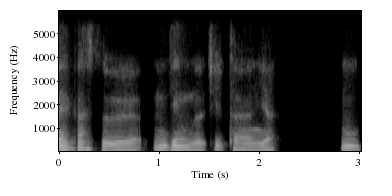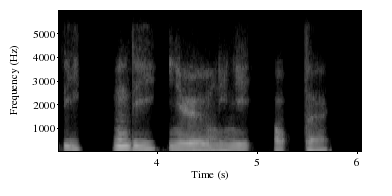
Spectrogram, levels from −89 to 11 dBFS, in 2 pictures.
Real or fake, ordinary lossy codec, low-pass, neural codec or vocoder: fake; Opus, 32 kbps; 5.4 kHz; codec, 16 kHz in and 24 kHz out, 0.9 kbps, LongCat-Audio-Codec, fine tuned four codebook decoder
